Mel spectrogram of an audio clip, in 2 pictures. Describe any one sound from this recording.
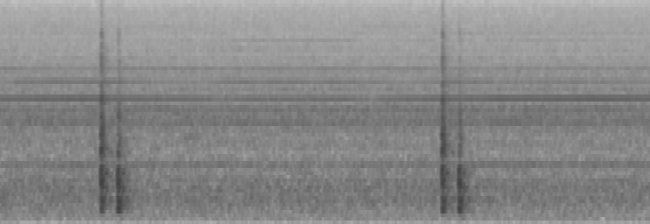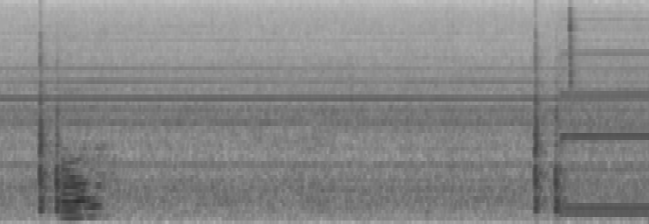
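A control knob clicks a few times.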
